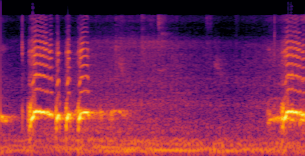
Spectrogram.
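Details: Local zebra dove, an active singer with a big, punchy 'kung' note: a rapid burst of three or four clipped coos drawn into a long purr, with a new phrase starting at the end.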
